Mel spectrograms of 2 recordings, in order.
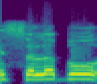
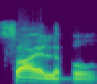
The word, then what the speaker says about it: syllable: recipe rhythm syllable right we say syllable and not soluble right be careful syllable symbol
